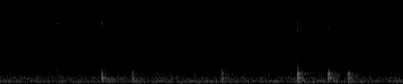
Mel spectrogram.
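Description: Faint handwriting with a stylus on a tablet: soft scratching with a few small taps scattered through as letters are written.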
